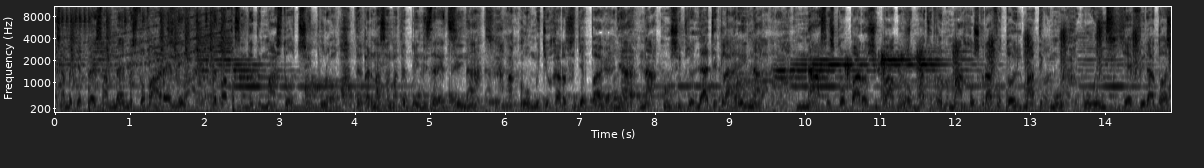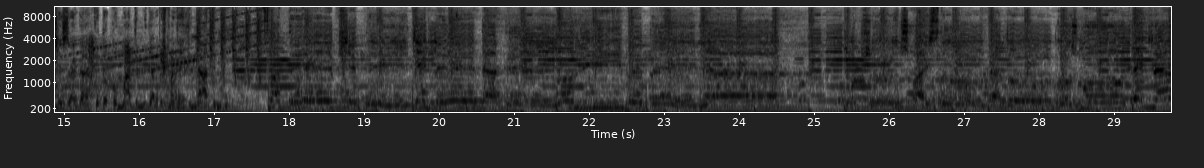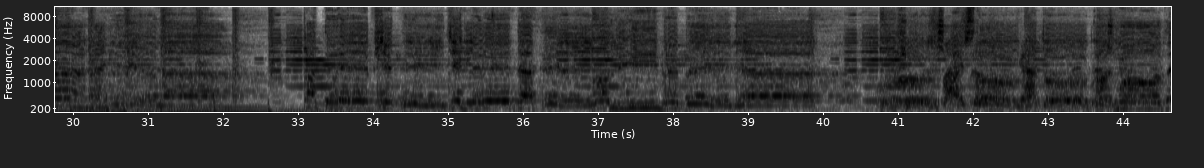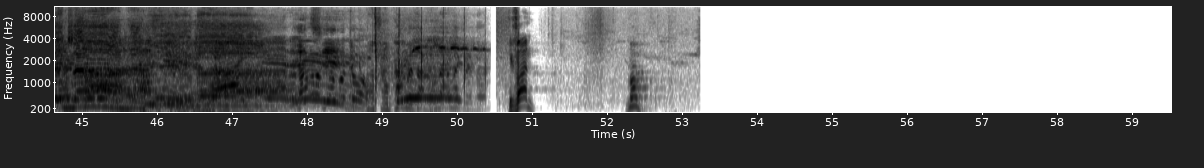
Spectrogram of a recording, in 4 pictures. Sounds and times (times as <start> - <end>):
Speech: 47.8 - 51.1, 52.3 - 52.6
Outside, rural or natural: 49.0 - 53.3.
